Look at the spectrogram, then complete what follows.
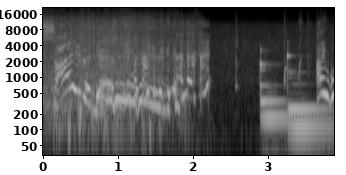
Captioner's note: laughter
